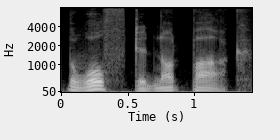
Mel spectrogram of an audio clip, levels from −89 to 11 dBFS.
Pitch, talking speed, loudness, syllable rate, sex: 95 Hz, 210 wpm, -18 LUFS, 3.9 syllables/s, male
